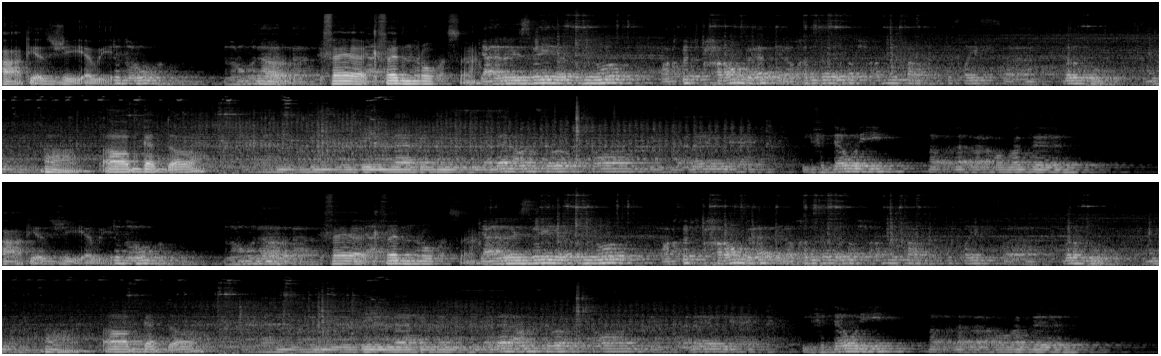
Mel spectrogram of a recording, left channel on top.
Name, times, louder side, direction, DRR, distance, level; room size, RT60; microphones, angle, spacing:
voice 1, 0.0-1.1 2.6-2.9 3.2-4.8 12.0-13.6, left 5 dB, 70° left, 0.3 m, -22 dB
voice 2, 1.0-1.9 2.2-3.3 3.6-4.0 4.8-6.2 6.6-10.3 10.6-11.0 11.4-11.9 13.9-19.1 19.6-20.4 20.8-22.2, left 1 dB, 25° left, 1.8 m, -26 dB
sound 1, 3.9-15.2, equal, 5° right, 2.5 m, -44 dB
sound 2, 5.2-19.5, left 3 dB, 50° left, 1.1 m, -41 dB
12.5 x 12.0 x 2.6 m
head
